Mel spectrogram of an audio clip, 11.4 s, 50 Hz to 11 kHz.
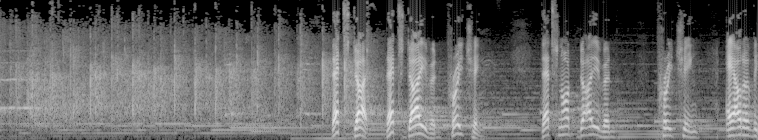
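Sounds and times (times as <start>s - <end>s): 
audience clapping in praise during a sermon: 0.0s - 5.8s
speech: 5.0s - 7.3s, 8.1s - 11.3s.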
